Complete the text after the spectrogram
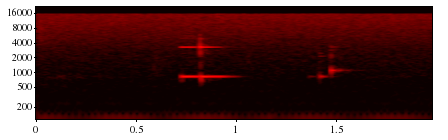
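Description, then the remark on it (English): Electronic phone call-connecting tones as a phone app calls an Aira agent: a clear steady beep, then a quick two-note chirp a moment later, fairly loud over a low constant electrical hum. “Call Aira for free from phone button. Connecting. Calling agent. Connecting.”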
